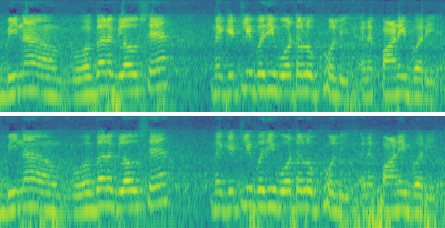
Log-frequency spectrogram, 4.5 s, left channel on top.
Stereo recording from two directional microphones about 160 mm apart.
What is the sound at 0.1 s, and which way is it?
A man's voice, 5° right (ahead or behind).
